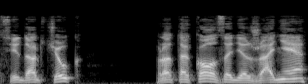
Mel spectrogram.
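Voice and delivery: loud commanding voice. An officer calls someone into the room, raised voice, commanding. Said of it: "возвысил голос и скомандовал".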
